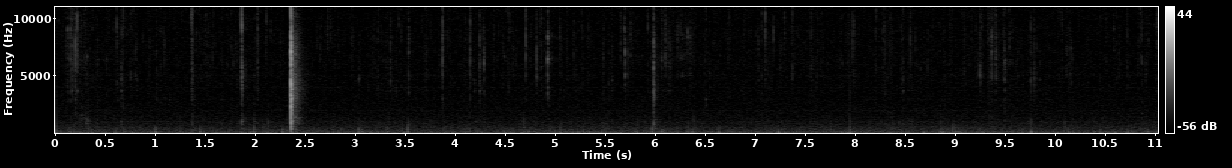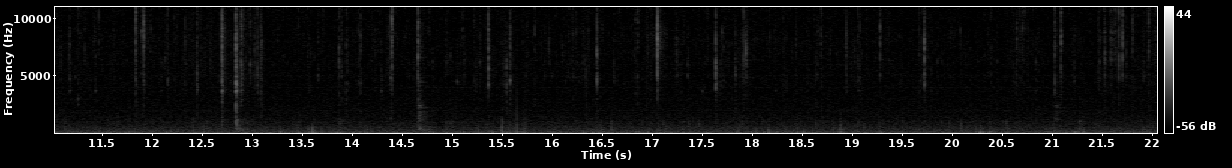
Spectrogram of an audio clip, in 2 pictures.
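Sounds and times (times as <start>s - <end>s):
wood fire crackling and popping: 2.3s - 2.6s.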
